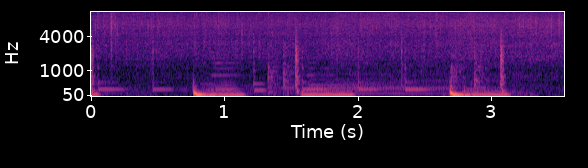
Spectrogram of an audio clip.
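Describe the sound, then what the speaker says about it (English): Cabbage and onions sautéing in a pan give a steady close sizzle, broken by several louder thumps and scrapes as the vegetables are stirred and pushed around, with no talking. "Encourage the cabbage to get to the bottom of the pan so it can start to caramelize."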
